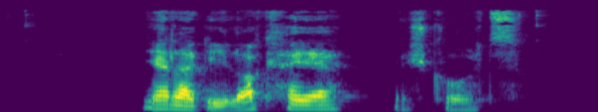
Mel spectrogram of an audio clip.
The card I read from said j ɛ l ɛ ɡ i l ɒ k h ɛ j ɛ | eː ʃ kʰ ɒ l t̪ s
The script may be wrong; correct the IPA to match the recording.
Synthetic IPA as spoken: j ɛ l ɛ ɡ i l ɒ k h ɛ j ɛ | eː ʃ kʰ o l t̪ s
